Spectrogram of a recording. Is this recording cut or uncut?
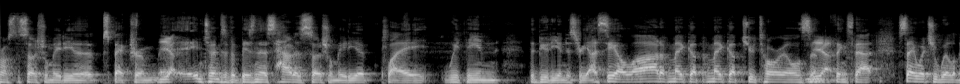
cut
